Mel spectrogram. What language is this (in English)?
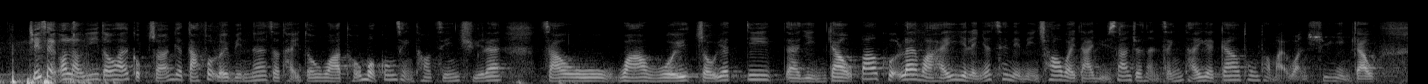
Cantonese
